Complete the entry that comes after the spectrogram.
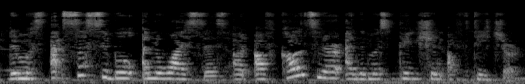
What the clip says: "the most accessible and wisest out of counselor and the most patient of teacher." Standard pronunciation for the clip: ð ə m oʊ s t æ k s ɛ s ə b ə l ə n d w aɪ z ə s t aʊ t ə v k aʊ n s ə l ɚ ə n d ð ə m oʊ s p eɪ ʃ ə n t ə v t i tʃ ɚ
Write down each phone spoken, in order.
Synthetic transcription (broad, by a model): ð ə m oʊ s t æ k s ɛ s ə b ə l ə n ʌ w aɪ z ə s aʊ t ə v k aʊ n s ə l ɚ ə n d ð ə m oʊ s p eɪ ʃ ə n t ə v t i tʃ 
